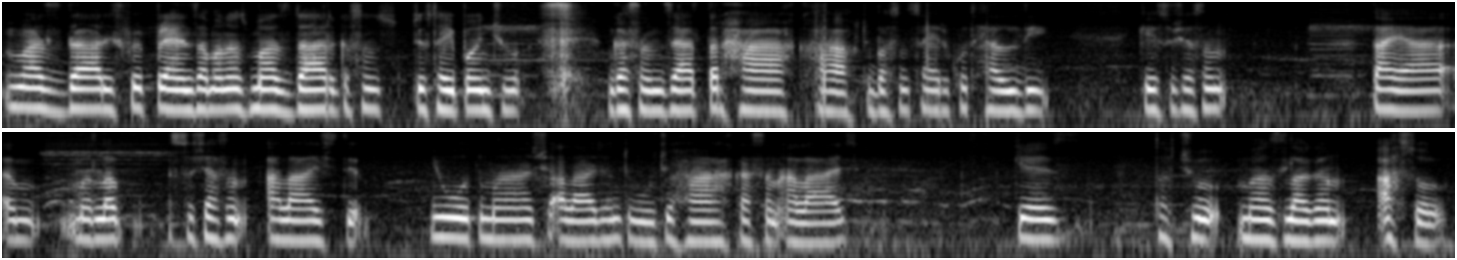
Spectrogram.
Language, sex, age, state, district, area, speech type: Kashmiri, female, 18-30, Jammu and Kashmir, Kulgam, rural, spontaneous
